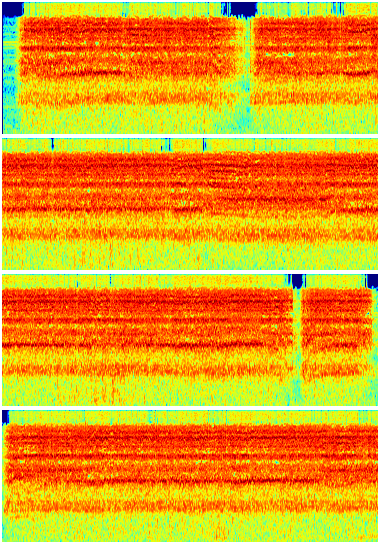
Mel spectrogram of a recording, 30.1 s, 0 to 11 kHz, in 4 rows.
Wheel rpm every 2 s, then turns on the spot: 130, 220, 130, 230, 230, 230, 210, 220, 230, 220, 150, 160, 230, 230, 230.
none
